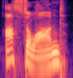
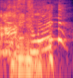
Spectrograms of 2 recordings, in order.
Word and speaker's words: Östlund: Östlund? Östlund. Östlund. Yeah, you, you threw an A in the middle. Östlund. No, I don't think you I did. Added a syllable.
